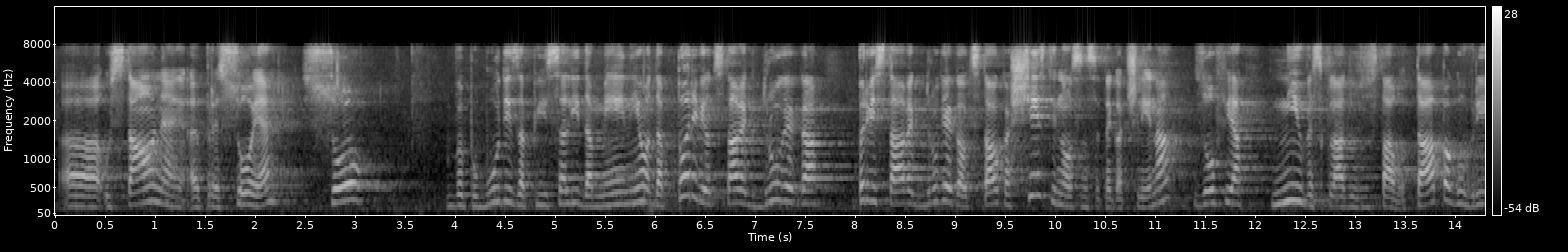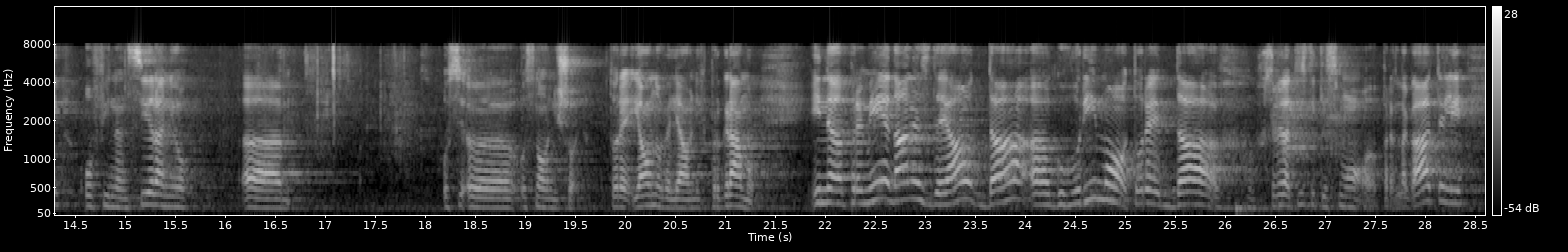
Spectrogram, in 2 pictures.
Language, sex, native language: Slovenian, female, Slovenian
